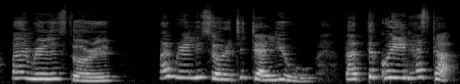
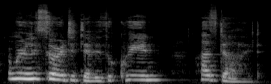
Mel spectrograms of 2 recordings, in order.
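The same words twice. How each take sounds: First: High, loud mock Punjabi accent newsreader. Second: A hint of a solemn Welsh newsreader. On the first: As Hugh Edwards breaking the Queen's death, a hammed-up Punjabi accent. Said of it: "That's a bit Punjabi". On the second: As Hugh Edwards breaking the Queen's death, lightly voiced solemn newsreader. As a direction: read the sad news gravely. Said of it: "he's like".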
